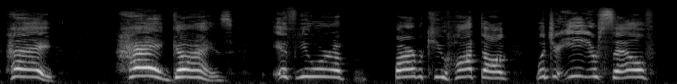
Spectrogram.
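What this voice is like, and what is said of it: Imitates another person's voice. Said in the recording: “do an impression of Will Ferrell impersonating Harry Carey.”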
